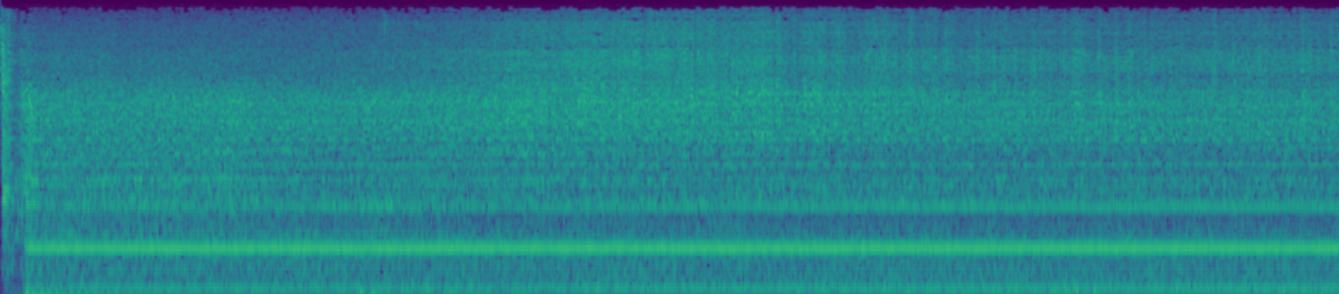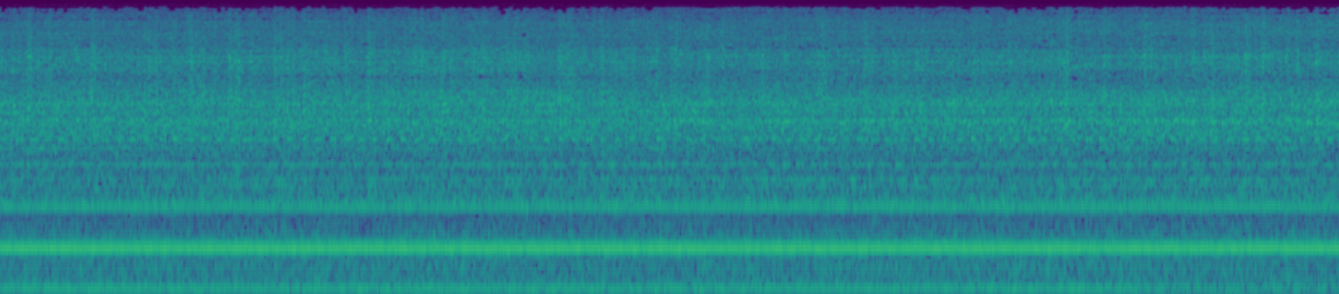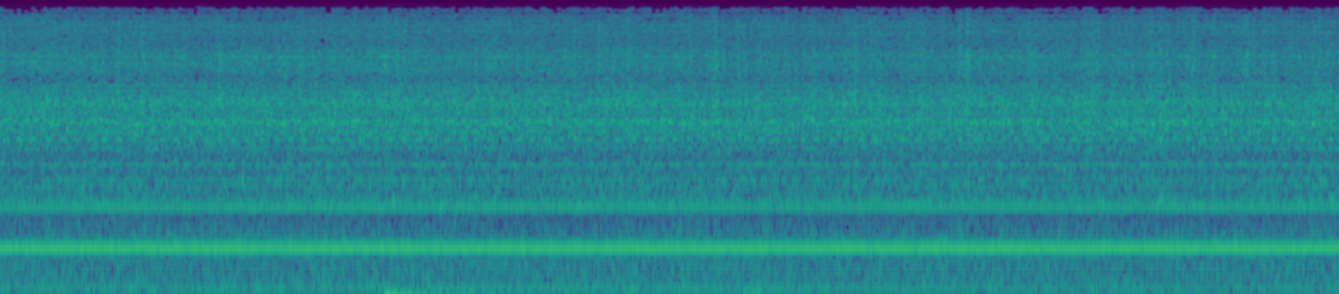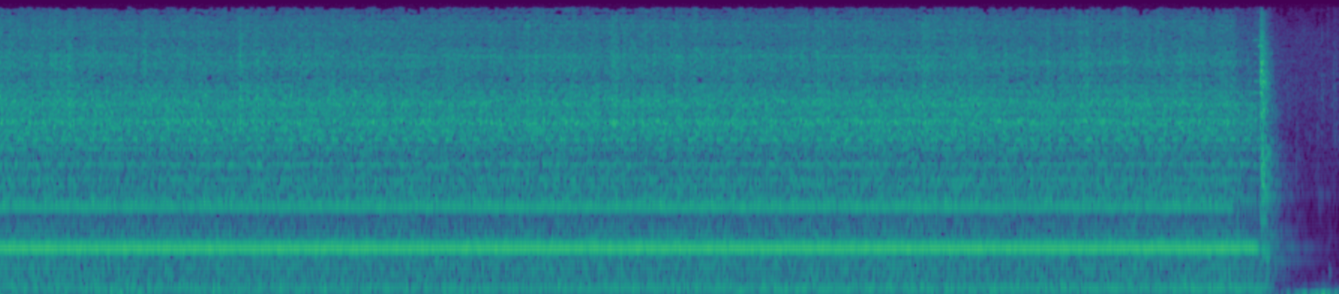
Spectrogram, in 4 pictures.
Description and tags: The sound of a household basement water pump pumping water from a well. You hear en electric motor as well as the sound of water flowing and being sucked through the pump.
I dedicate this sound to my old friend Casey Mongillo, who will remember this sound well as when we were in the middle of playing a game down in the basement, Grandma would be doing the dishes or having a bath upstairs, and this would go off, ruining our concentration. It's been eons, but I still miss those days.
A very special thanks to the current owners for letting me revisit the house and record the sound of this pump. Sadly, my grandparents who previously owned this house passed away due to cancer, and new people live there. I am grateful to them for letting me revisit this house and get this sound for all of you.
